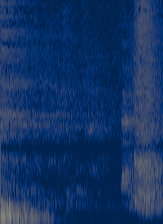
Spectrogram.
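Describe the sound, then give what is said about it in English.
Slow, deep breathing in a guided meditation: a soft, airy breath swells toward the end, after a brief low rumble at the start. “Shall we breathe together?”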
